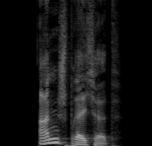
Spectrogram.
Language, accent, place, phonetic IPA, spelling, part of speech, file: German, Germany, Berlin, [ˈanˌʃpʁɛçət], ansprechet, verb, De-ansprechet.ogg
- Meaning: second-person plural dependent subjunctive I of ansprechen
